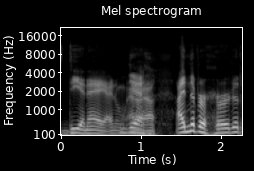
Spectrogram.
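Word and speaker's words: DeNA: partnership with DNA which it's spelled like Dina but it's DNA yeah I'd never heard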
